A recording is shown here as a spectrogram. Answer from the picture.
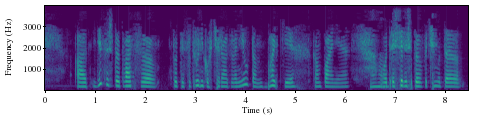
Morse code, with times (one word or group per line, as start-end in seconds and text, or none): none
